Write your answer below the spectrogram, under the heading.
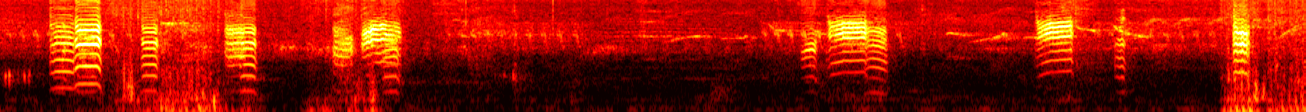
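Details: In a cage aviary, zebra finches of white and gray varieties let out occasional bursts of nasal honking chirps, each cluster brief, with near silence and faint rumble between them.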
